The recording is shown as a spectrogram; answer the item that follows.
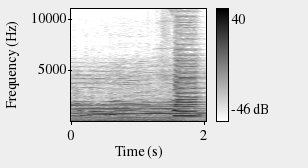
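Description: A vehicle horn sounds one short, loud honk about one and a half seconds in, over the voices of a crowd.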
